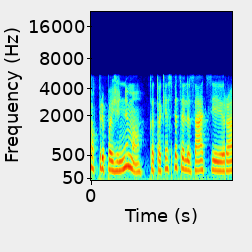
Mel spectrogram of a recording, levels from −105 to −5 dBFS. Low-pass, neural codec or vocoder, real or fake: 5.4 kHz; none; real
